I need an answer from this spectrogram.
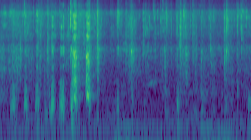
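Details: A pig gives a quick run of rhythmic grunts at the start, several loud, deep pulses in a row, then quieter scattered grunts and a low rumbling hum.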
